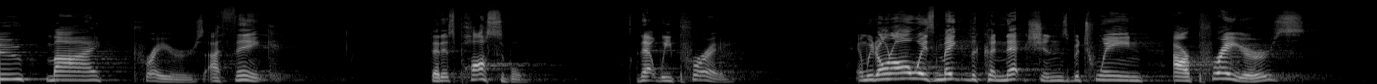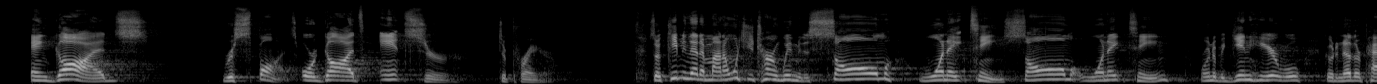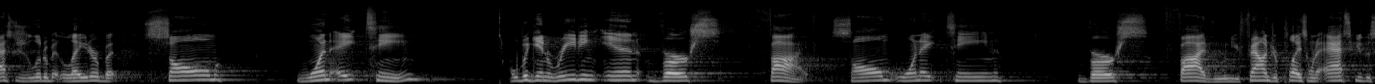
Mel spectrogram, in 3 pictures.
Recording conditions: large echoing room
